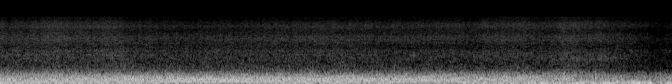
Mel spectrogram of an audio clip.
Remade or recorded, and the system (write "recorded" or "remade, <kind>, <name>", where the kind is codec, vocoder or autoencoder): recorded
